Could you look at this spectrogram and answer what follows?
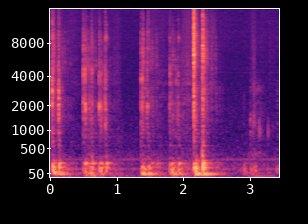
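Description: Fingers typing on a computer keyboard in short clustered bursts of crisp key clicks, near and fairly quiet, with brief pauses between groups of keystrokes.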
